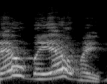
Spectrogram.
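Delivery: high-pitched mock cry for help; mate pleading. Stuck mate begs his friends for help, mock panic. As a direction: whimper it like a trapped kid. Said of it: "my mate's going".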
